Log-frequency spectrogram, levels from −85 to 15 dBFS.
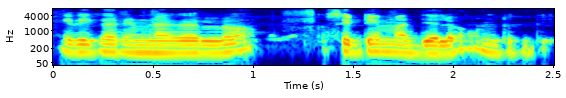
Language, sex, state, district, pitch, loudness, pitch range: Telugu, male, Telangana, Karimnagar, 140 Hz, -17 LUFS, 130-145 Hz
